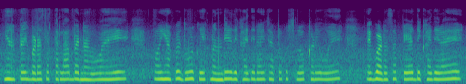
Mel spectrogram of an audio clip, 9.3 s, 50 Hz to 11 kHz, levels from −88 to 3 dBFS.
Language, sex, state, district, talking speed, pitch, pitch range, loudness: Hindi, female, Bihar, Madhepura, 225 wpm, 255 Hz, 250-260 Hz, -18 LUFS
